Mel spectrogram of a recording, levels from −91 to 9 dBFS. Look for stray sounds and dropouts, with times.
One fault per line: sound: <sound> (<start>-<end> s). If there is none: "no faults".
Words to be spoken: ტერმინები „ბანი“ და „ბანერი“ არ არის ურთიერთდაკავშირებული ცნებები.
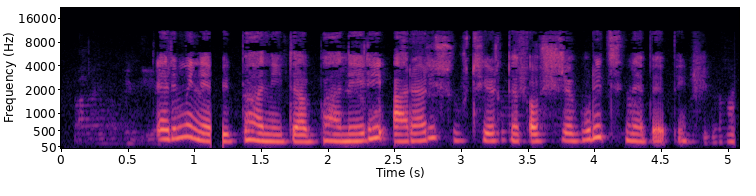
sound: dropout (1.1-1.2 s)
